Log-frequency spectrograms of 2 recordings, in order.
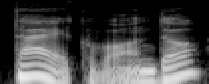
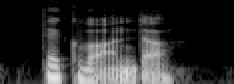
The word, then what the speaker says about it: taekwondo: A ako je pravopisno načelo da se u transkripciji polazi od izgovora imena u izvornom jeziku, nejasno je zašto su se pravopisci odlučili da korejski sport nazovu prema engleskom izgovoru taekwondo, a ne prema korejskom tekvondo.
